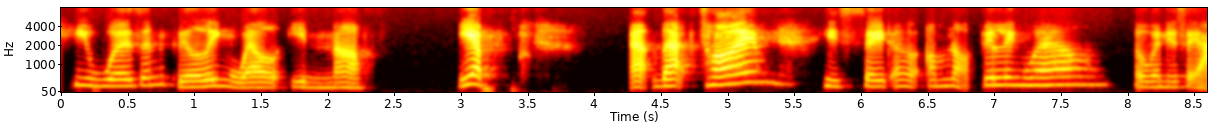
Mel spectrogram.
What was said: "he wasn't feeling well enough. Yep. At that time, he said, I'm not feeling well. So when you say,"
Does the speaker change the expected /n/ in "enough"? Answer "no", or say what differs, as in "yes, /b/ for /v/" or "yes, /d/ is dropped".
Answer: no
